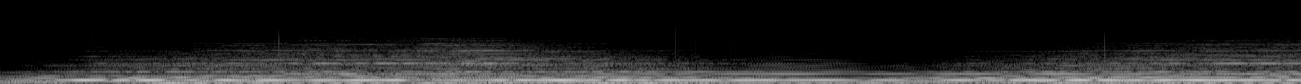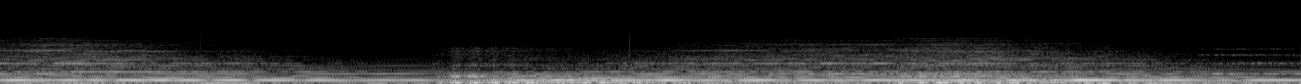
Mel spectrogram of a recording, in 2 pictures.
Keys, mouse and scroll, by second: 1.0 click, 2.2 click, 4.3-6.3 drag, 7.7-17.4 drag, 18.5-18.9 middle drag, 19.4-20.5 middle drag, 20.9-24.3 drag, 25.6 click.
